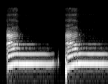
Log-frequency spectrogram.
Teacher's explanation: makhljnya itu adalah ujung lidah ketemu dengan ujung langit-langit tapi bukan busi jadi langit-langit yang paling depan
